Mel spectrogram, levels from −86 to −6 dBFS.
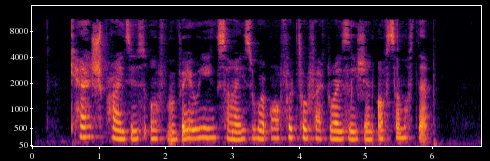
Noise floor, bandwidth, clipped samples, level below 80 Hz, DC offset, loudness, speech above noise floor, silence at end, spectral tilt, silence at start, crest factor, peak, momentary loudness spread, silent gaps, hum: -64 dBFS; 11.5 kHz; under 0.1%; -60 dBFS; under 0.1%; -25 LUFS; 38 dB; 0.7 s; -3.5 dB/octave; 0.6 s; 18 dB; -8 dBFS; 5 LU; none; none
